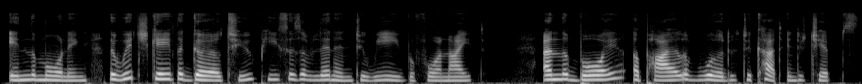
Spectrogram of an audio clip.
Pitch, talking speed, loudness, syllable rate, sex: 205 Hz, 190 wpm, -20 LUFS, 4.5 syllables/s, female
